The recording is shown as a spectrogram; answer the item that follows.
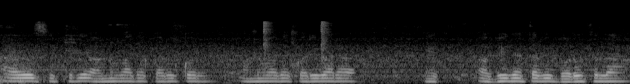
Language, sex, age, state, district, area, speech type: Odia, male, 30-45, Odisha, Sundergarh, urban, spontaneous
